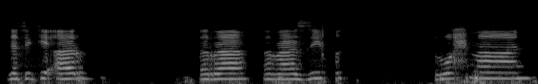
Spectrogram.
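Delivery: ار را رازق رحمان with a slight trill on the ر, slow; a touch of trill on every ر; light rolled r. Shown as a demonstration. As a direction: roll the ر gently, not overdone. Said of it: "را میں تھوڑی سی تھر تھراہٹ والی sound".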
